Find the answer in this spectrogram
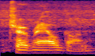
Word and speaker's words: Traralgon: So today we're going to the Holden Museum, in near Traralgon, I think is how you say it. Trafalgar, isn't it? Traralgon.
